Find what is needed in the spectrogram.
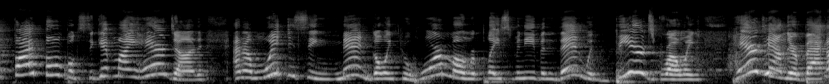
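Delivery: normal talking voice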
